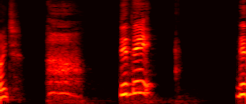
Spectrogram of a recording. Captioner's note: gasp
